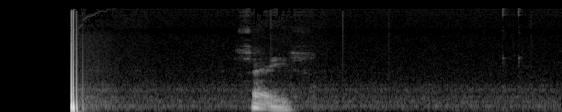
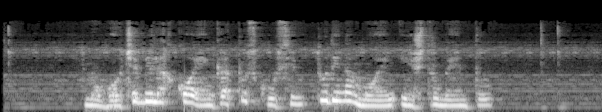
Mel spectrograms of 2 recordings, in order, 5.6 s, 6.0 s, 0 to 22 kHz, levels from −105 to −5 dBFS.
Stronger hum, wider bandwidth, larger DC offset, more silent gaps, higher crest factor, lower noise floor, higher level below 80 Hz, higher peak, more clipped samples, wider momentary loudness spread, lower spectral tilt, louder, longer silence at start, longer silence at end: neither; first, 16.5 kHz vs 11.5 kHz; neither; neither; first, 34 dB vs 16 dB; first, -75 dBFS vs -47 dBFS; about the same, -50 dBFS vs -54 dBFS; second, -6 dBFS vs 0 dBFS; neither; first, 18 LU vs 12 LU; about the same, -7 dB/octave vs -7 dB/octave; second, -33 LUFS vs -15 LUFS; second, 0.7 s vs 0.85 s; first, 2.75 s vs 1.1 s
